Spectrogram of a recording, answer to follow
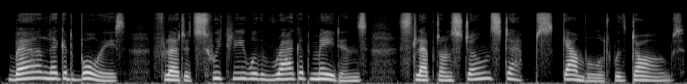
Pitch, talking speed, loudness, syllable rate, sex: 220 Hz, 130 wpm, -19 LUFS, 3.7 syllables/s, female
